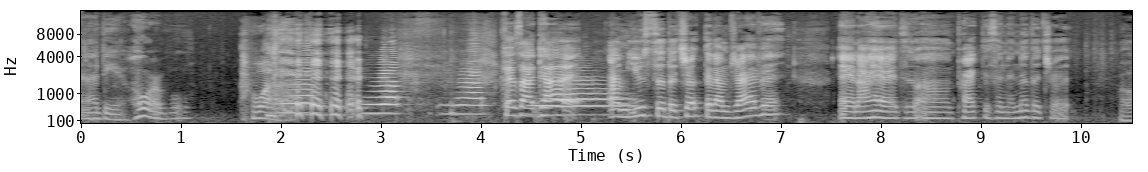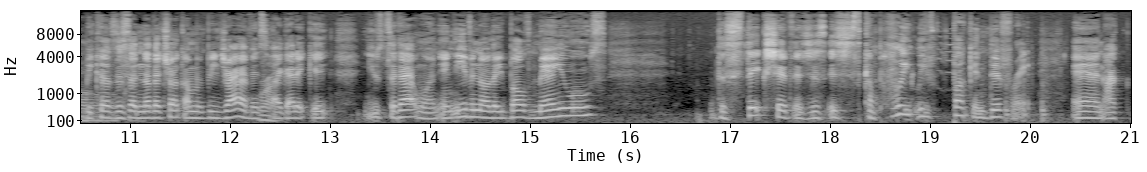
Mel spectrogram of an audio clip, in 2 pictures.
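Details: Adult speaker; Normal voice.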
